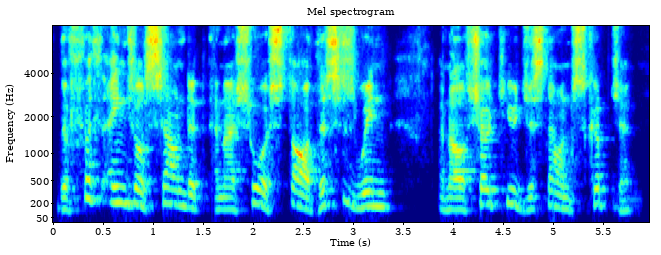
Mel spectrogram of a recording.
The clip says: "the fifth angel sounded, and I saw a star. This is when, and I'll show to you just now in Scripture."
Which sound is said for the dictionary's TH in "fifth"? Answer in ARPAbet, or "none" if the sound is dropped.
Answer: TH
